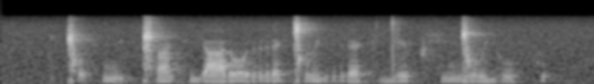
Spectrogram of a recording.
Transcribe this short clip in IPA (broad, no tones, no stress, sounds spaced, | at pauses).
ǀ o̰ p n̪ ḭ ǁ ã k j a ɾ o r ɛ ǀ ɯ j r ɛ k d e p x i ŋ͡ǀ u j u k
